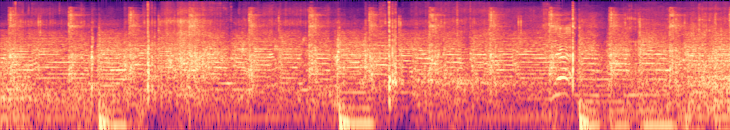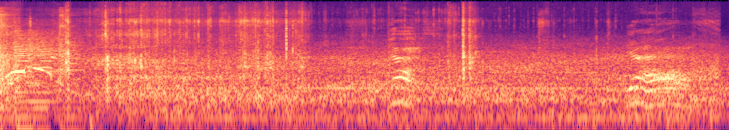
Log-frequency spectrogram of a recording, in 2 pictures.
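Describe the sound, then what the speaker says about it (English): Skateboard rolling and landing a fakie big spin down a gap outdoors, with loud wheel roar and sharp board impacts over steady noise and voices. "I landed the fakie big spin down a gap today"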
